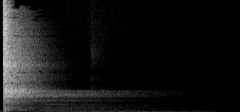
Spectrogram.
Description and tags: Impulse responses made with a cheap spring powered reverb microphone and a cap gun, hand claps, balloon pops, underwater recordings, soda cans, and various other sources.
convolution, impulse, response, reverb, spring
